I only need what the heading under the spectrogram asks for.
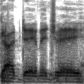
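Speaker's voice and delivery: very low, slow, gruff growl. Imitating the boss Mister Phillips, who just talks like this: gruff Mister Phillips voice. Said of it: "he's just really gruff".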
